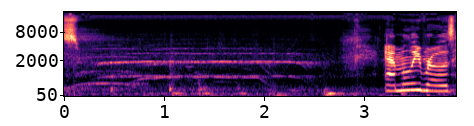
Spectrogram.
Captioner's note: audience cheering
